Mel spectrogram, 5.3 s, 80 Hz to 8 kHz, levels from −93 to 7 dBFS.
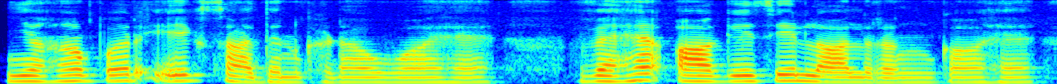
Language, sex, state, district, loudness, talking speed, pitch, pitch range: Hindi, female, Uttar Pradesh, Saharanpur, -20 LUFS, 160 wpm, 170 Hz, 160-195 Hz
